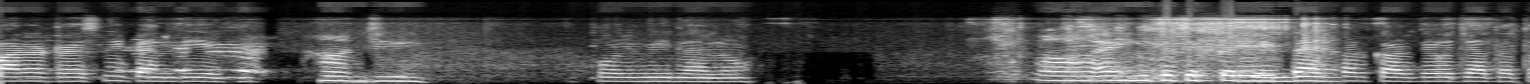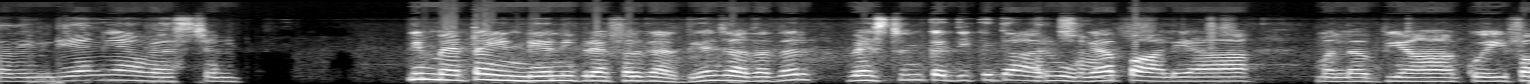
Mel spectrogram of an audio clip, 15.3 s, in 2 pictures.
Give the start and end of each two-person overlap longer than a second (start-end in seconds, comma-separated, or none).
5.3-6.7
